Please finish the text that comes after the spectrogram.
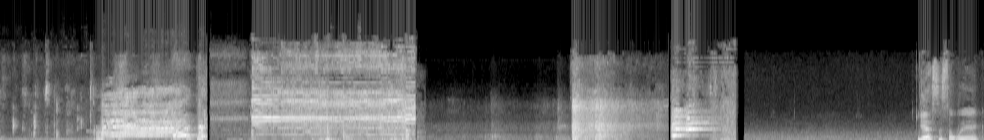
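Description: A cat meows loudly and repeatedly in long, drawn-out wails with silent pauses between them.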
